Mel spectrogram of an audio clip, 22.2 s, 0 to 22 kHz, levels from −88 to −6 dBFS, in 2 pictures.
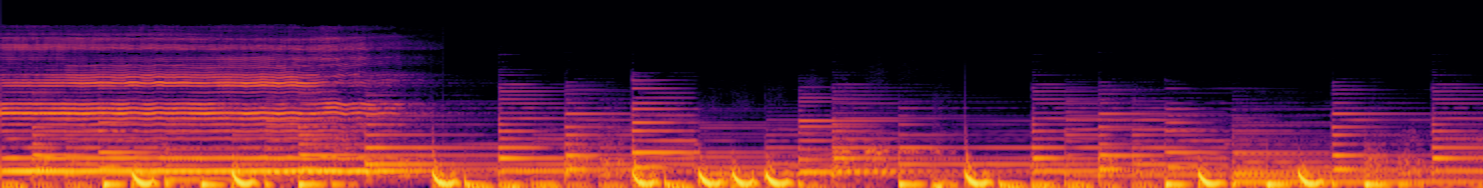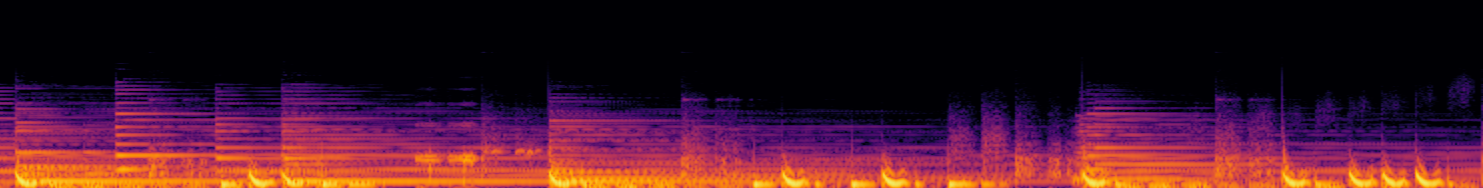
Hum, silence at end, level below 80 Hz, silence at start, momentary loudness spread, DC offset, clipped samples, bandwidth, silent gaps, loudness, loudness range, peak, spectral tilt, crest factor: none; 0 s; -26 dBFS; 0 s; 10 LU; under 0.1%; under 0.1%; 11 kHz; none; -23 LUFS; 4 LU; -6 dBFS; -7.5 dB/octave; 14 dB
